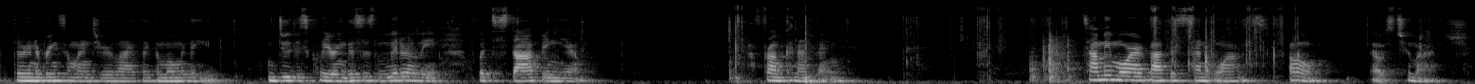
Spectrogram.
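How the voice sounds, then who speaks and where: A woman with a northeastern American accent, from the New Jersey and New York City area, talks through a tarot reading in a loose, rambling way, full of "like" and restarts. Her voice sits a little low for a woman. A faint hiss of room noise stays under her the whole time. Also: steady tone, normal speed, long pauses, a little mellow. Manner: chatty, rambling, frequent "like" and restarts. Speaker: tarot reader. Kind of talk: casual tarot reading to camera. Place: hot room at home.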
